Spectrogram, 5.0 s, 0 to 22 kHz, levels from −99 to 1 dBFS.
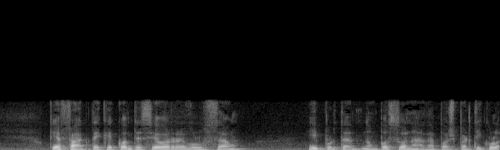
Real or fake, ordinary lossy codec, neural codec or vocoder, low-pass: real; none; none; 7.2 kHz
